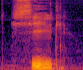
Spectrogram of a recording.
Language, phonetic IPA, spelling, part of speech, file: Ukrainian, [sʲilʲ], сіль, noun, Uk-сіль.ogg
- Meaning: salt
